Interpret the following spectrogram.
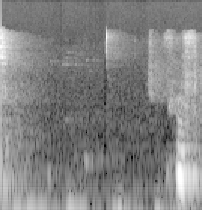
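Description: A near-silent pause over a faint low hum, with a single short, soft click about a second in and a brief breathy noise just before the voice resumes near the end.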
